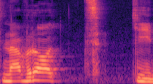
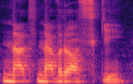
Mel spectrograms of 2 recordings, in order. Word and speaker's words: Nawrocki: Also, it's Nawrocki, not Nawrocki. There's a very big difference between the sound S and the sound T.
